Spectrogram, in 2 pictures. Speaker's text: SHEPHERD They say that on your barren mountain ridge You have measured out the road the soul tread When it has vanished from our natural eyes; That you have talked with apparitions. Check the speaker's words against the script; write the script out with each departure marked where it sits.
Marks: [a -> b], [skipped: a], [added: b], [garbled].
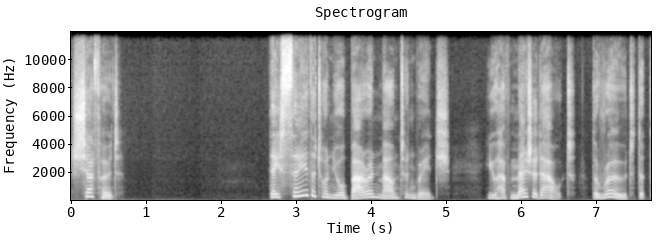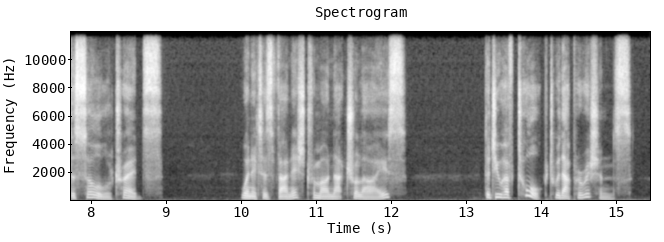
SHEPHERD They say that on your barren mountain ridge You have measured out the road [added: that] the soul [tread -> treads] When it has vanished from our natural eyes; That you have talked with apparitions.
